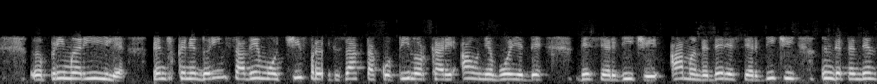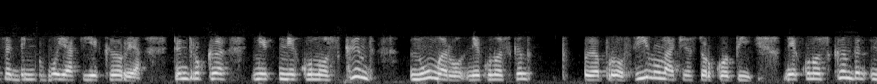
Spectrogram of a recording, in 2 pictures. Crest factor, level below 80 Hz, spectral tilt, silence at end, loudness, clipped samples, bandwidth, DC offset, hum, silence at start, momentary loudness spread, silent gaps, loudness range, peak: 12 dB; -54 dBFS; -7 dB/octave; 0 s; -13 LUFS; under 0.1%; 4 kHz; under 0.1%; none; 0 s; 5 LU; none; 1 LU; 0 dBFS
